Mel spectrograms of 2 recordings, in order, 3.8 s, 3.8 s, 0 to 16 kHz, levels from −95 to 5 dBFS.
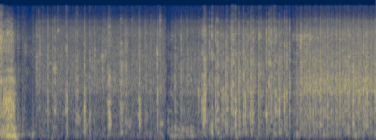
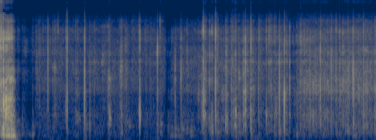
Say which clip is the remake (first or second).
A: second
